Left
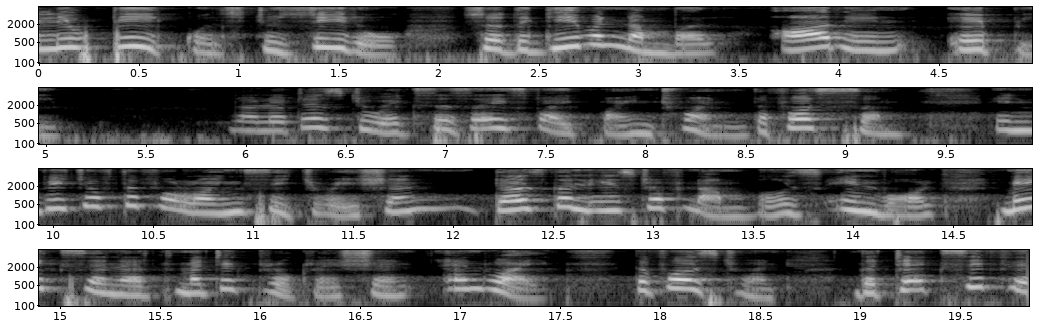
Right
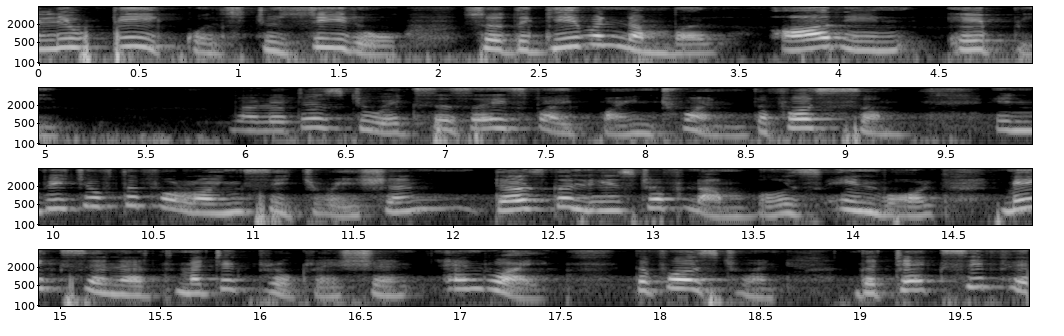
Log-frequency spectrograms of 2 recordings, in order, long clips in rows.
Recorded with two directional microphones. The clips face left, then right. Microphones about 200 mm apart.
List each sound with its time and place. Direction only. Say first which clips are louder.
0.0 s speech: left 6 dB; 40° left (ahead or behind)
3.2 s a woman's voice: left 3 dB; 20° left (ahead or behind); by 19.8 s 40° left (ahead or behind)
